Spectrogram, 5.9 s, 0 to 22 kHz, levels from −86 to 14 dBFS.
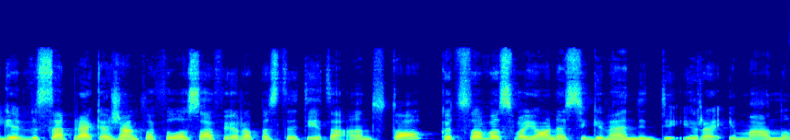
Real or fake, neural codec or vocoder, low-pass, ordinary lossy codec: fake; vocoder, 44.1 kHz, 128 mel bands, Pupu-Vocoder; 14.4 kHz; MP3, 96 kbps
